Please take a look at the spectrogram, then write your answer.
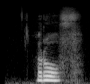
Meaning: ditch, moat, trench, fosse (defensive ditch)
- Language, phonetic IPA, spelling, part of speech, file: Russian, [rof], ров, noun, Ru-ров.ogg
